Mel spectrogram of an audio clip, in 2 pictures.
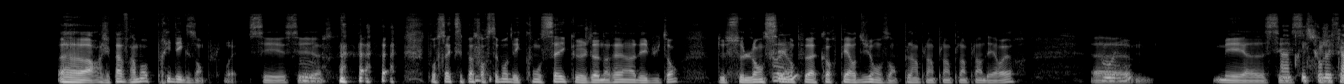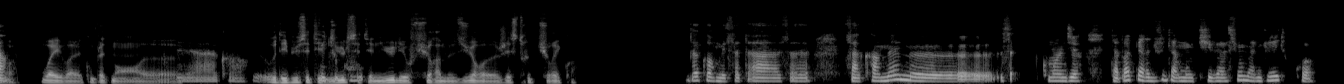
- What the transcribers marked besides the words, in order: laugh; other background noise; cough; drawn out: "heu"
- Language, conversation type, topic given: French, podcast, Quel conseil donnerais-tu à un débutant enthousiaste ?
